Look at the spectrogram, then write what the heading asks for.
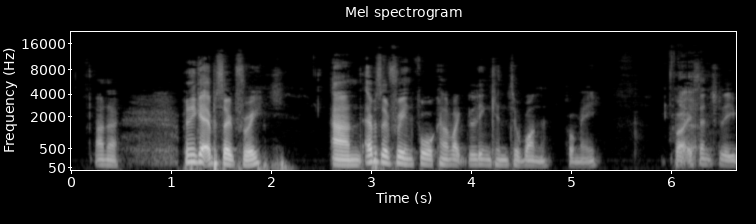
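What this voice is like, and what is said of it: Strained, fading voice. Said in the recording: “I'm losing my voice now.”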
